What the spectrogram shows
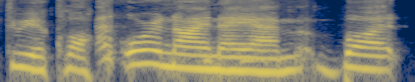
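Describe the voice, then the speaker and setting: Joking woman co-host, slightly high voice, dry close recording. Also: normal speed, no room sound. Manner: chatty, joking, self-deprecating. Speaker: podcast co-host. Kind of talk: casual chat.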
